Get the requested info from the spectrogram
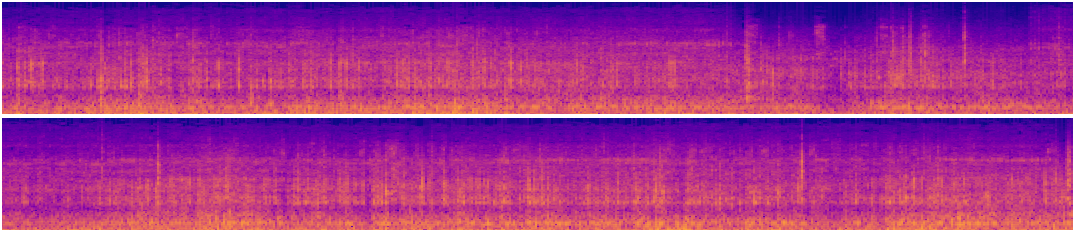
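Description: Mountain bike descending a dry, rocky dirt trail: steady tyre rumble and a low buffeting of wind on the microphone, with frequent small rattles and clicks from the bike over roots and stones.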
